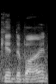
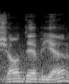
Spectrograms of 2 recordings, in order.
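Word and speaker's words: Gendebien: So it is not Kindebine, it is Jean Debien, apparently a Belgian driver, sports car driver.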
